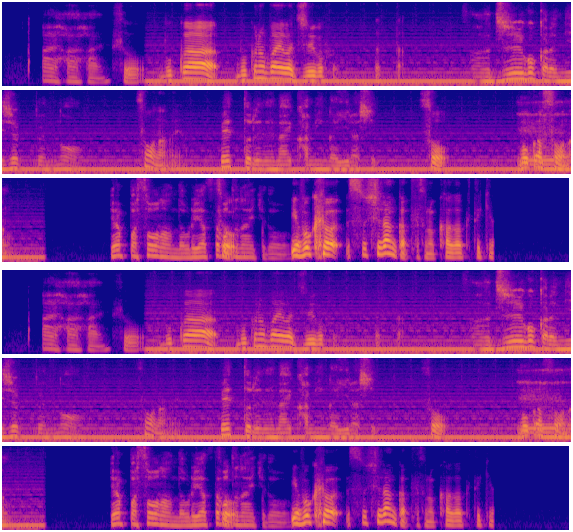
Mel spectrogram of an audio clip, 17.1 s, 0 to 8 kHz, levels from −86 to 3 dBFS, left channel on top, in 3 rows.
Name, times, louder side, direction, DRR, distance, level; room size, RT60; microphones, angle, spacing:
voice 1, 0.4-1.1 4.7-6.5 7.9-9.5 10.8-11.5 12.5-14.3, equal, 5° right, 2.1 m, -30 dB
voice 2, 1.2-3.3 7.0-7.5 9.9-10.2 10.9-11.4 13.6-13.7 14.3-16.3, left 4 dB, 85° left, 1.2 m, -24 dB
sound 1, 1.4-11.8, right 1 dB, 25° right, 2.1 m, -33 dB
head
